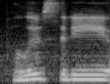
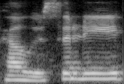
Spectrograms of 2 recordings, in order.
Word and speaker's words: Pellucidity: And then we've got Sami Bikeman from Pellucidity or Pellucidity, depending if you want to pronounce it the way the dictionary says, or if you want to pronounce the way that I decided it should be pronounced.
